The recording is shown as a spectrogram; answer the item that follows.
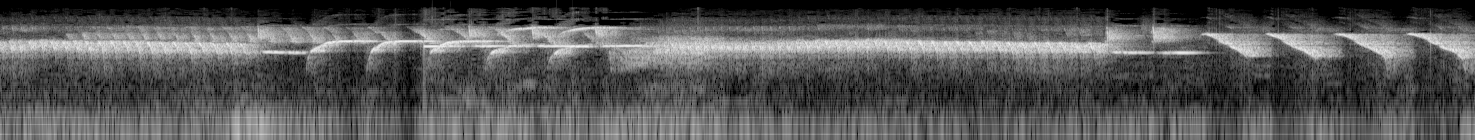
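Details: Salsa Belgian canary male in full song for warming up canaries: dense high trills and looping tours, ending with a series of distinct downward-sweeping notes repeated about every third of a second.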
